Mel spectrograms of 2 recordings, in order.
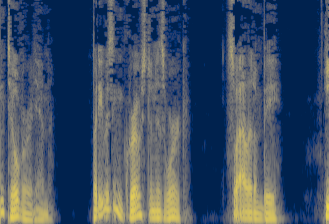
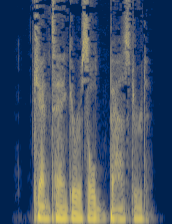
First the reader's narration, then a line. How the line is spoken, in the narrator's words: I grumbled under my breath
